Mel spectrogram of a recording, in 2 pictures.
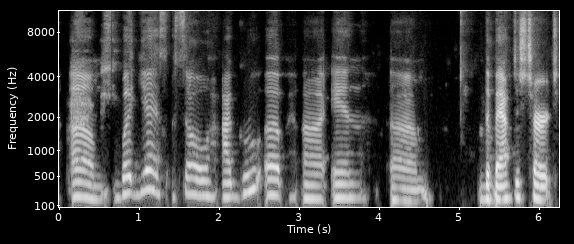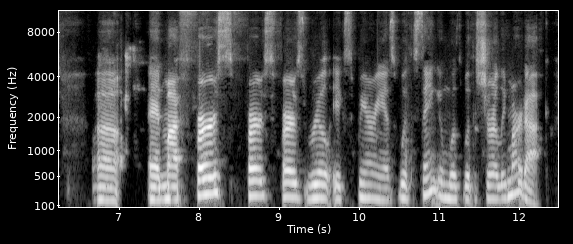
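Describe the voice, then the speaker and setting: A woman at a medium pitch with a slight Southern US accent, ordinary pitch variation and a very slow pace. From Toledo, Ohio; raised mostly in Houston, Texas. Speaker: playwright and singer. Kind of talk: interview.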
